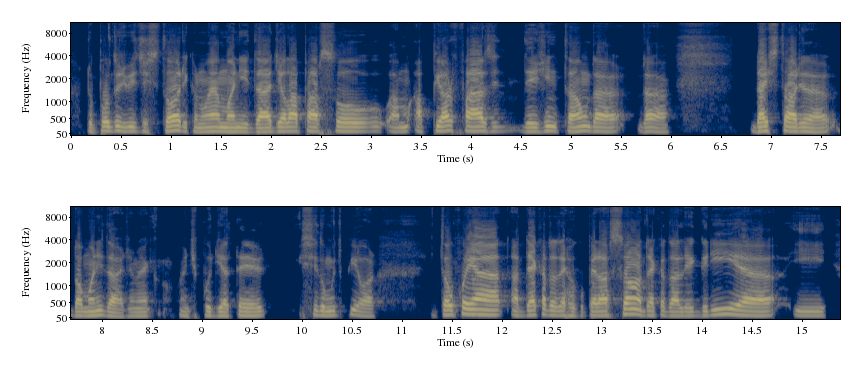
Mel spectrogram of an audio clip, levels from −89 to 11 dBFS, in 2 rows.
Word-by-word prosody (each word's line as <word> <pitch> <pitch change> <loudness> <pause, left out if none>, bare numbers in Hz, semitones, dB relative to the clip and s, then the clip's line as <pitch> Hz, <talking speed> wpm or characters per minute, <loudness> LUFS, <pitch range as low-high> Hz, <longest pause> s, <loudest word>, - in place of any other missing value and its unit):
do - - -5
ponto 135 +1 0
de 125 - -2
vista 125 -1 -3
histórico, 130 +1 +1
não, 115 +1 0
é - - +5
a - - +3
humanidade, 115 0 +2
ela 125 0 +4
passou 125 0 0
a 120 +2 -3
a - - -6
pior 140 +1 +2
fase 130 -2 +2
desde 120 0 -4
então 130 0 +1
da 120 -2 +1 0.2
da 115 -3 -1 0.8
da 125 +1 +4
história 120 -4 +2
da 115 - 0
humanidade, 115 -4 -1
né, 110 0 -4 0.3
a 120 - -9
gente 110 - -10
podia 115 -1 -2
ter 115 +1 -2 0.3
sido 130 -3 -4
muito 125 +1 -5
pior, 110 -8 -4 0.6
então 135 +5 0
foi 155 +2 +3
a 140 -2 +5
a - - -1
década 135 +2 0
da 125 - 0
recuperação, 120 +6 +1
a - - +4
década 125 -1 -4
da 115 - +2
alegria 120 +1 +1 0.2
e 115 -2 -6
125 Hz, 170 wpm, -23 LUFS, 115-130 Hz, 0.8 s, é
